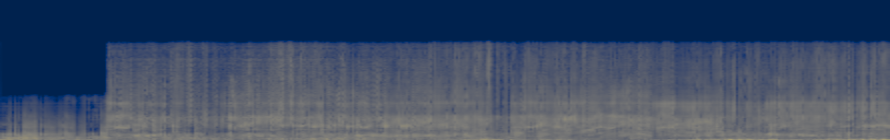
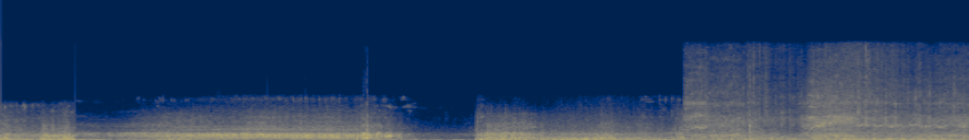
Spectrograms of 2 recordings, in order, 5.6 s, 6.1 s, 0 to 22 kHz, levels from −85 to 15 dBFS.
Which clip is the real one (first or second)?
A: second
